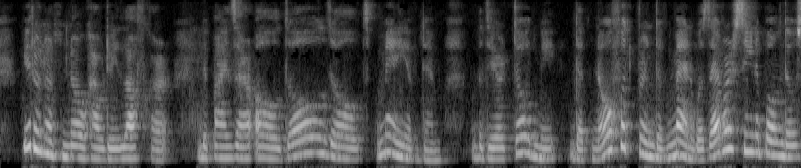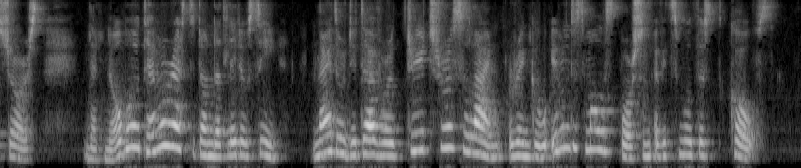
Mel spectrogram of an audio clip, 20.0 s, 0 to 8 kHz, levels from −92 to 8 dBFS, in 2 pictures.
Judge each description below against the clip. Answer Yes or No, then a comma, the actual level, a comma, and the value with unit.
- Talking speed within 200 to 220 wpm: No, average, 170 wpm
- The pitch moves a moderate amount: No, wide, 6.4 semitones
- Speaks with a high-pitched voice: Yes, high, 230 Hz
